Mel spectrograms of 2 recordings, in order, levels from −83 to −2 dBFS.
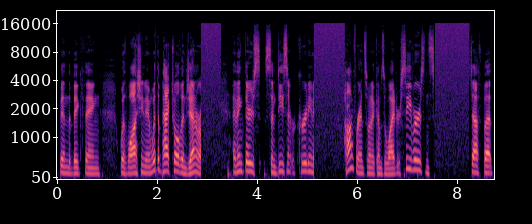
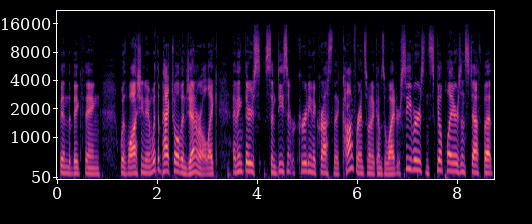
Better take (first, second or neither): second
